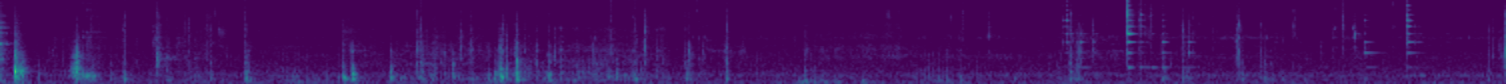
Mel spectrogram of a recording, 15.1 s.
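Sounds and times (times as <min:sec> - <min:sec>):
person chewing and lip smacking: 0:12.2 - 0:14.0.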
